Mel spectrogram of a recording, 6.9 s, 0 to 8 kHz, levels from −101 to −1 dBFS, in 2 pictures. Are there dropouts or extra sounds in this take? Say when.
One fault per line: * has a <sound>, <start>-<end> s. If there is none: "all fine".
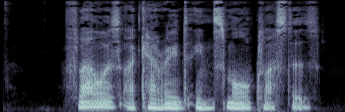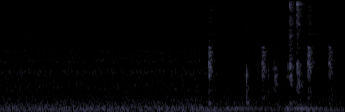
all fine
